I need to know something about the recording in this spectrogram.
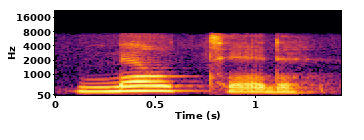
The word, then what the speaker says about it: melted: Melted. Melted. Id. You hear the d, id, d at the end.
